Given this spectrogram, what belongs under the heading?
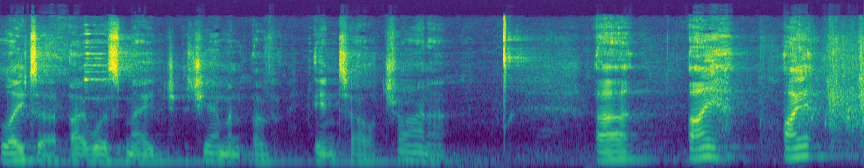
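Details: Aphasia in an adult male stroke survivor about three years after the stroke, still relearning to speak; aphasia.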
